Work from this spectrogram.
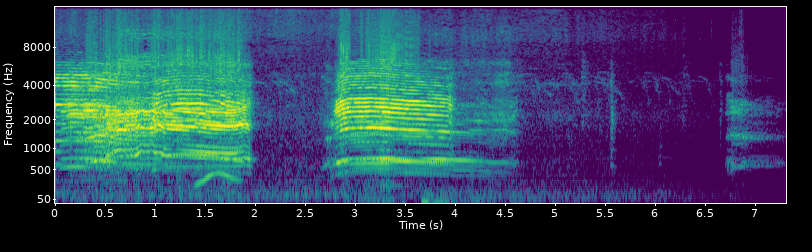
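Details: Goat giving two long, trembling bleats, the second slightly shorter, then a quiet pause and a brief final bleat at the end.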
